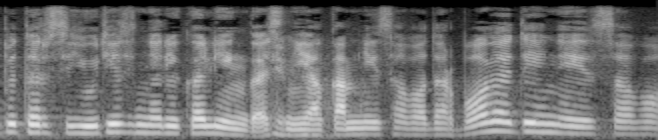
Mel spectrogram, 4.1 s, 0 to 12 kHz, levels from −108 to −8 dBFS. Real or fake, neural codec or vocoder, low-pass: real; none; 9.9 kHz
